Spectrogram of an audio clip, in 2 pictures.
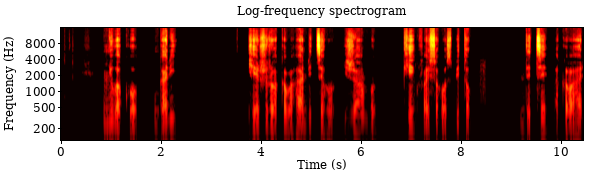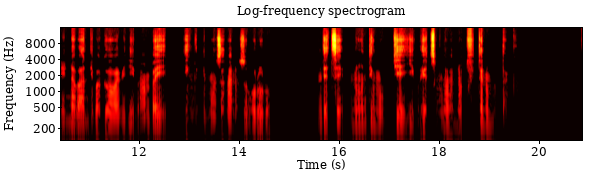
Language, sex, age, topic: Kinyarwanda, male, 18-24, government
